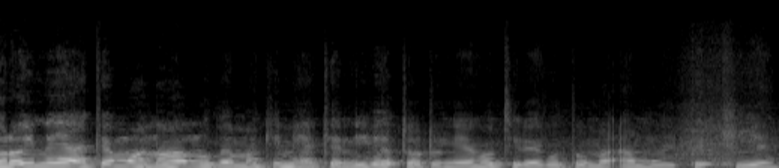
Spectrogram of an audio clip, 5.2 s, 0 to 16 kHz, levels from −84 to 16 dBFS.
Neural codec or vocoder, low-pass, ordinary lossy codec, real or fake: autoencoder, 48 kHz, 32 numbers a frame, DAC-VAE, trained on Japanese speech; 14.4 kHz; none; fake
